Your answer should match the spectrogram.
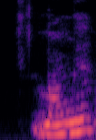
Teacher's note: Keep in mind that the lange, so the word lange, Lange. that's A, it's a closed A, so it sounds like ah.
